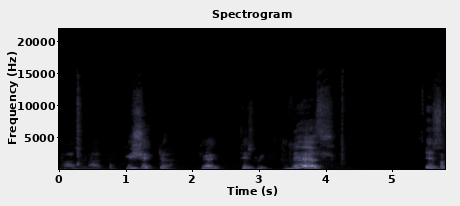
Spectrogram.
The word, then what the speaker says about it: Geschichte: Geschichte, okay? And notice what happens when you have a third syllable, like with Geschichte. That third syllable often is unstressed completely.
